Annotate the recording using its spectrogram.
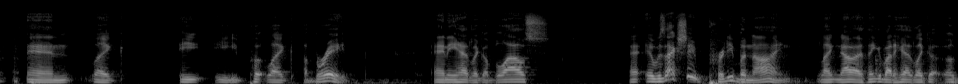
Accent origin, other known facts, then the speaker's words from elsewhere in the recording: Virginia, United States; moved away; I grew up in Virginia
